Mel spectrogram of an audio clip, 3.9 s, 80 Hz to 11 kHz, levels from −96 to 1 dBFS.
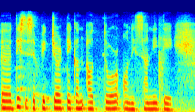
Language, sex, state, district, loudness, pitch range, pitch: English, female, Nagaland, Dimapur, -15 LUFS, 175-200 Hz, 190 Hz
